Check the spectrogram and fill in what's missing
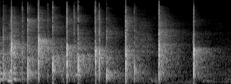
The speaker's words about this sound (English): whereas this I've actually watched on my own, so I think I deserve a round of applause.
